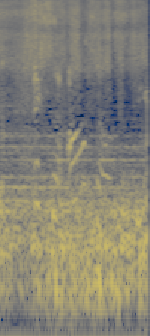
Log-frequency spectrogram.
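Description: Canada geese calling in short, arched honks on the shore and water close by, with a person laughing at the start.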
